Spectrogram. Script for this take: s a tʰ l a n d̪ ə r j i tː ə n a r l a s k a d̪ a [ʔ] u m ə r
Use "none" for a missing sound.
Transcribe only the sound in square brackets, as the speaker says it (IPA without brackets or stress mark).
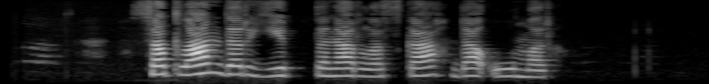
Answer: ʔ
